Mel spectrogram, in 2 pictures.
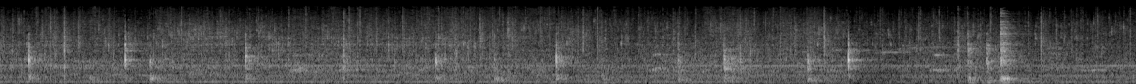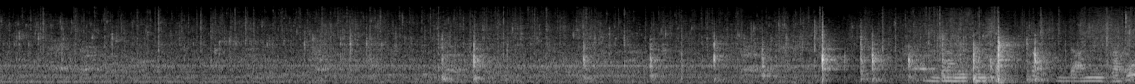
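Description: Shrimp frying for chop suey in a pan, a steady dense sizzle with scattered clicks and stirring scrapes running throughout, fairly close and continuous.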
